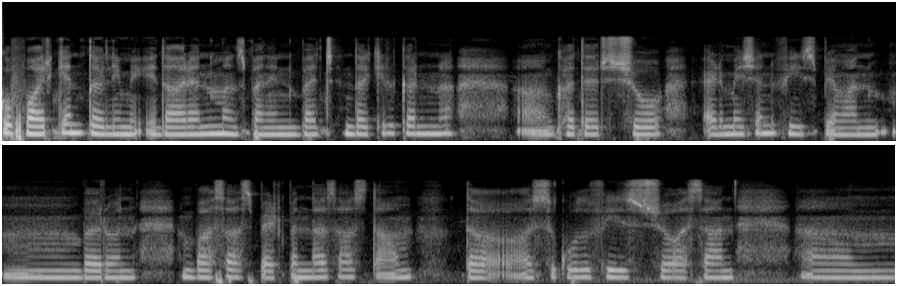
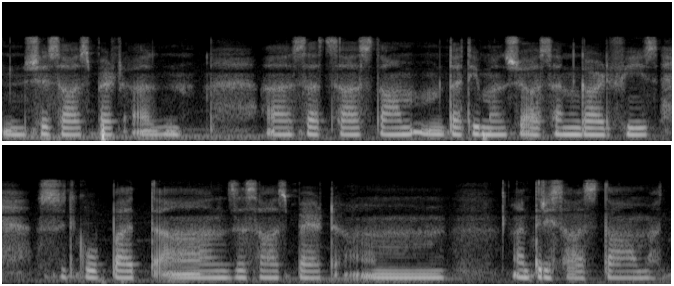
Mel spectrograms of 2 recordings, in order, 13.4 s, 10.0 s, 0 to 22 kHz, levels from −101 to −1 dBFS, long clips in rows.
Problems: background sounds at intervals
